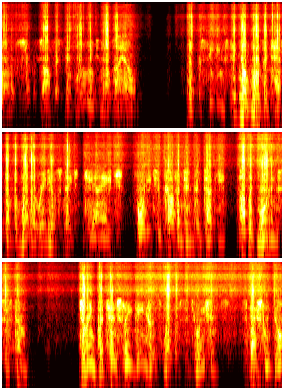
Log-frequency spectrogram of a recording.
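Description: National Weather Service weather radio voice reading the weekly test message, received over FM radio with heavy static crackling through it. The voice pauses briefly after about two seconds and again near ten seconds.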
